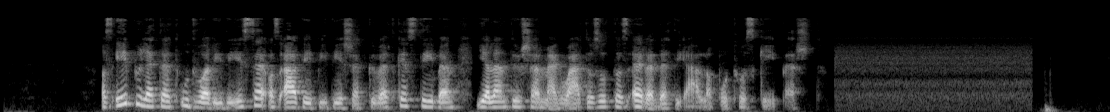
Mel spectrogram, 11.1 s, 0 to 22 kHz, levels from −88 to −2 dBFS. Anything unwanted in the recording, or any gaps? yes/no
no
